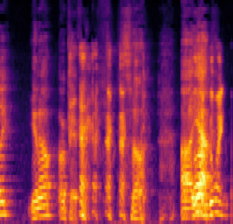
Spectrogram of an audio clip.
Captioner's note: laughing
